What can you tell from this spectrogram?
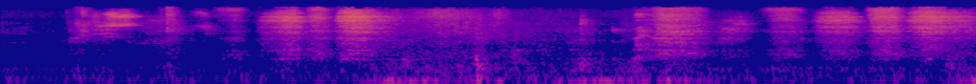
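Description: A man breathing hard through a set of barbell squats: a run of short, forceful breaths in and out, getting louder and closer together from about a quarter of the way in.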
